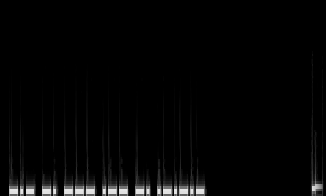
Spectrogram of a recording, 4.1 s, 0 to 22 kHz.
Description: Morse code, heard as a keyed tone, about 36 wpm, 700 Hz. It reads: KNOWN.
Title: Sentences from Top 1000 Words - Review Part 5 - 35wpm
